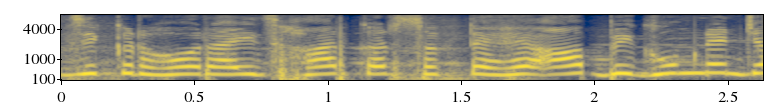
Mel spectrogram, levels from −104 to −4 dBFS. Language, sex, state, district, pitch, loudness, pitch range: Hindi, female, Himachal Pradesh, Shimla, 340 Hz, -11 LUFS, 330-360 Hz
